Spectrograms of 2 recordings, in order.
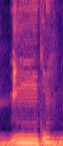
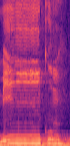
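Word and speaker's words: منكم: Suaranya ada dua pendapat ya. Nun mati bertemu kaf ini boleh ke eng, minkum, boleh juga tidak ke eng, minkum boleh.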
